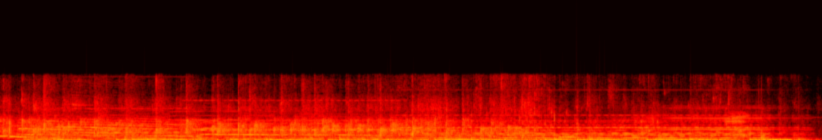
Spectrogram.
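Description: An audience applauds steadily for about eight seconds, a dense, even wash of clapping with cheers and some tonal sounds mixed in, cutting off abruptly at the end.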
